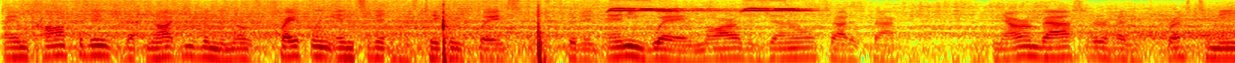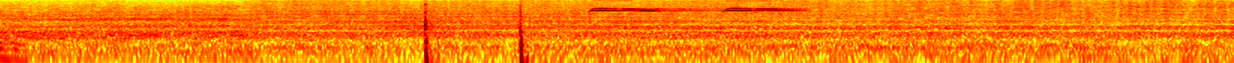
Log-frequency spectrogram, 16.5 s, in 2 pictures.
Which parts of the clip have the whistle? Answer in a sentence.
You can hear the whistle from 3.0 to 5.5 s and from 11.1 to 13.7 s.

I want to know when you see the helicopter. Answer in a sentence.
The helicopter can be heard from 0.0 to 16.4 s.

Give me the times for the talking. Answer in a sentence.
The talking can be heard from 0.0 to 8.4 s.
